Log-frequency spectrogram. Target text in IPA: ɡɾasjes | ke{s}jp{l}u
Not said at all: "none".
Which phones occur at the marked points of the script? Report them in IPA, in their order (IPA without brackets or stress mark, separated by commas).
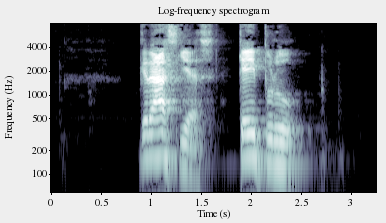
none, ɾ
